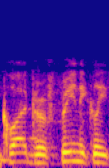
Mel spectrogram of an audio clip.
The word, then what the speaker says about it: quadrophrenically: No, not phenically, phrenically. have to lean quadrophrenically through the leading edge to help balance the vortex.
